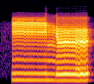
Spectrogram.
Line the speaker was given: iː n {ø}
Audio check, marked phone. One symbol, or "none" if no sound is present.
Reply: ø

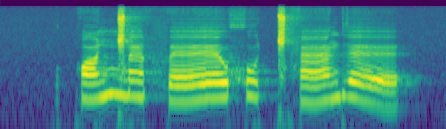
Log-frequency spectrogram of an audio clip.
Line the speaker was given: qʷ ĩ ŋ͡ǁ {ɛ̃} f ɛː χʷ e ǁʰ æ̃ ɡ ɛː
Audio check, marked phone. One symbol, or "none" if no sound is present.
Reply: ɛ̃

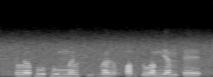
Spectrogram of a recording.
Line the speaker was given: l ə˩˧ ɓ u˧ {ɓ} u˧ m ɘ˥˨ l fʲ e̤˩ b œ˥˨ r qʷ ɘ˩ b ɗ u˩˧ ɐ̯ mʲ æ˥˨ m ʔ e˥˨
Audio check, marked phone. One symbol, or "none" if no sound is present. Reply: ɓ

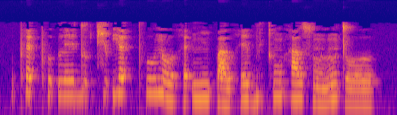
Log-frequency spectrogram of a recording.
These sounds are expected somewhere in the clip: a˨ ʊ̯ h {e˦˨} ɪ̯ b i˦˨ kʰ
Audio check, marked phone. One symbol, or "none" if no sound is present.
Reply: e˦˨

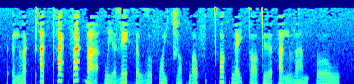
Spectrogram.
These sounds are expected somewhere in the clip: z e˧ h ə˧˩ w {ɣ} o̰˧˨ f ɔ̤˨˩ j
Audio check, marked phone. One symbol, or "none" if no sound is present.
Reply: ɣ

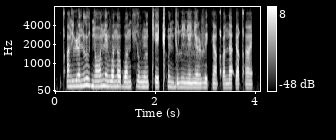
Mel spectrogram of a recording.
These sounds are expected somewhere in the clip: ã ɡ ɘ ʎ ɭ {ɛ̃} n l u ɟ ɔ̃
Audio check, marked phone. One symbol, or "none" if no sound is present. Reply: ɛ̃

